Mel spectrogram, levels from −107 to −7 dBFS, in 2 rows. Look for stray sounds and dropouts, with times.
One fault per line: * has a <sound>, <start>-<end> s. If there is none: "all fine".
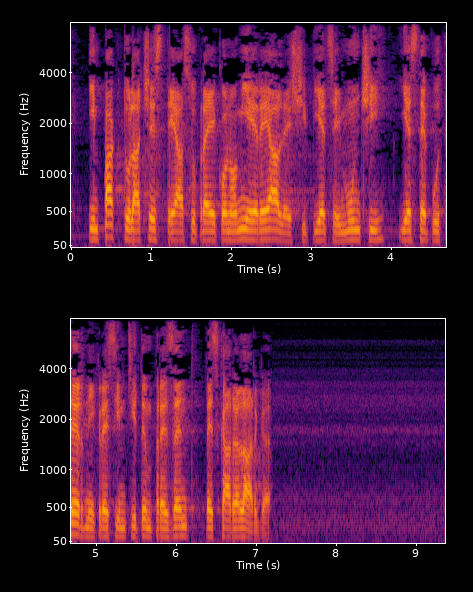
all fine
